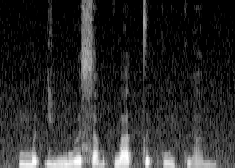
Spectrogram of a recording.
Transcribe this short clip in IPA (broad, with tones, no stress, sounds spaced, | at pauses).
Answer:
m ə˦˥ t̚ ɣ i˧ ŋ u˧ ə̯ s a̰˧˨ m k w a˦˥ t̚ t̪ ə˦˥ t̚ k u˨˦ j k w a̤˨˩ m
